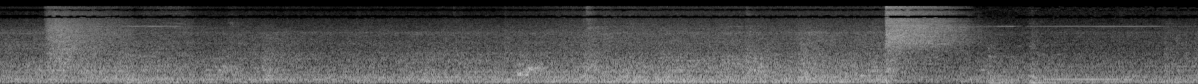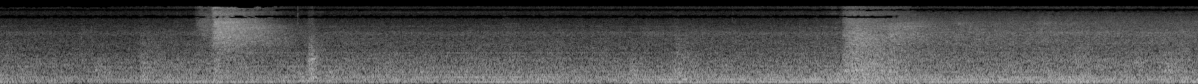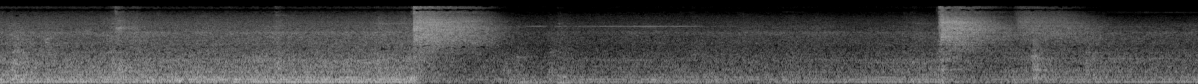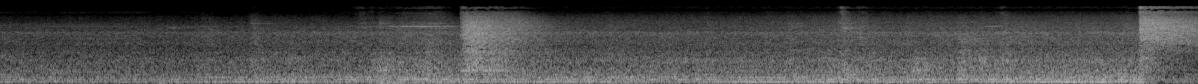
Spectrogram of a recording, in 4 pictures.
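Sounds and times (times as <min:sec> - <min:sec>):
industrial machine drone: 0:00.0 - 0:47.9
air hiss: 0:00.4 - 0:01.3, 0:08.8 - 0:09.8, 0:14.0 - 0:14.9, 0:28.1 - 0:29.0, 0:33.3 - 0:35.0, 0:40.6 - 0:41.5, 0:47.3 - 0:47.9.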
